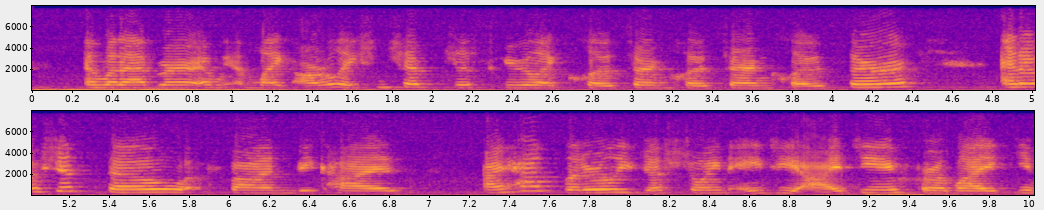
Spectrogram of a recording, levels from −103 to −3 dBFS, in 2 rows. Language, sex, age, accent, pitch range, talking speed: English, female, 10-29, American, 235-290 Hz, 185 wpm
